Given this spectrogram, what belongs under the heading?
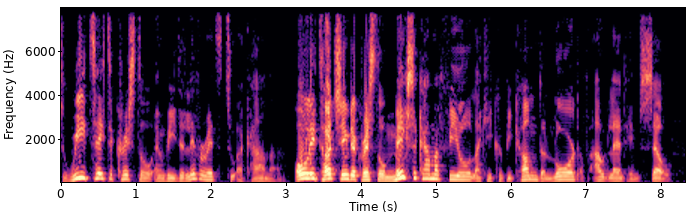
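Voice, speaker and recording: A man narrating video game lore as a storyteller, in the style of a video creator. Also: on the high side.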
